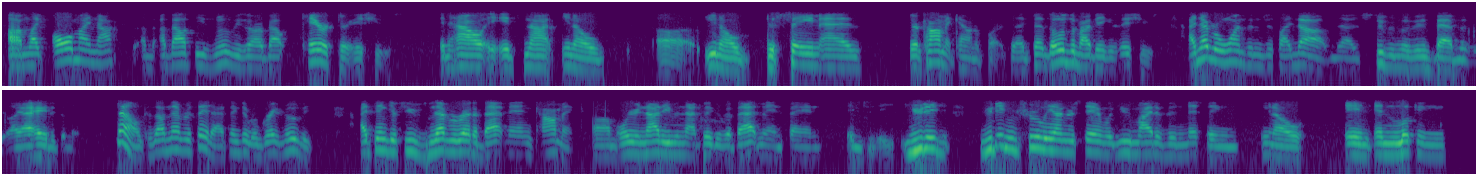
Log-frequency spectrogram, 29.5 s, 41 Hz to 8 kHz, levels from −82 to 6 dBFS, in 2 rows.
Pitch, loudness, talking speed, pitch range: 145 Hz, -32 LUFS, 215 wpm, 130-175 Hz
